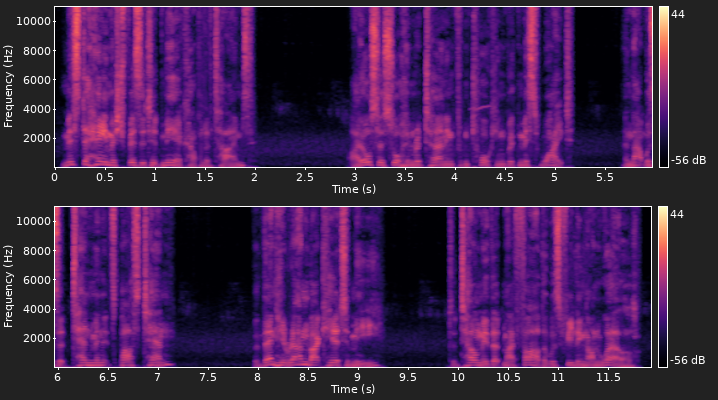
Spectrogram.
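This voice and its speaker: An actor playing an earnest, flustered young gardener in a video game, with a husky voice and hesitant delivery. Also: male voice, on the high side, brisk. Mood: earnest, troubled. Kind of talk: scripted game dialogue, giving testimony.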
